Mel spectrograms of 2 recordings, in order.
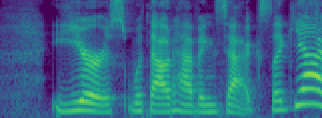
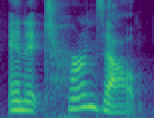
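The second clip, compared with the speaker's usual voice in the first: normal talking voice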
